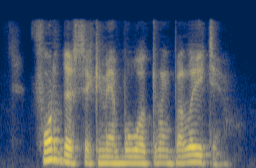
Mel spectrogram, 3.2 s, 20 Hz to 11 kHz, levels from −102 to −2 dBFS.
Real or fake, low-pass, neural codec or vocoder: fake; 7.2 kHz; codec, 16 kHz, 1.1 kbps, Voila-Tokenizer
